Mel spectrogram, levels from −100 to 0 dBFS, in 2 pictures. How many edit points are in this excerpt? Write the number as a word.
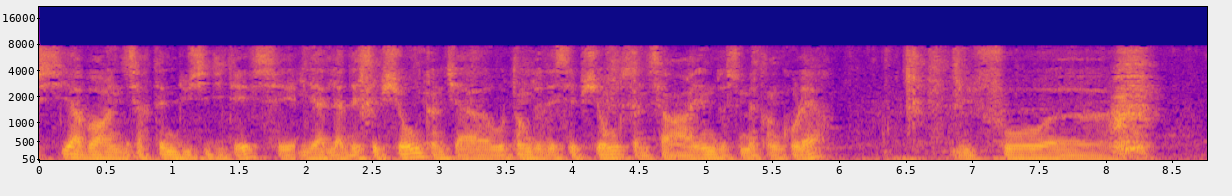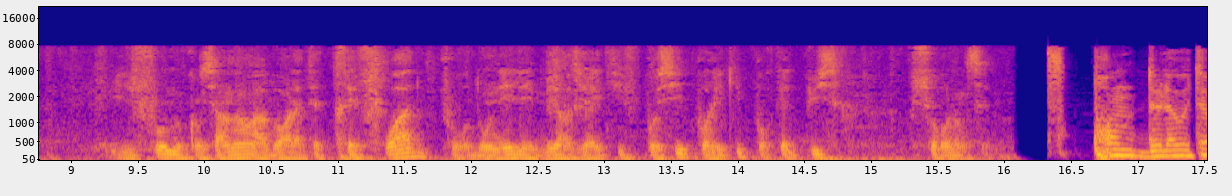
one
